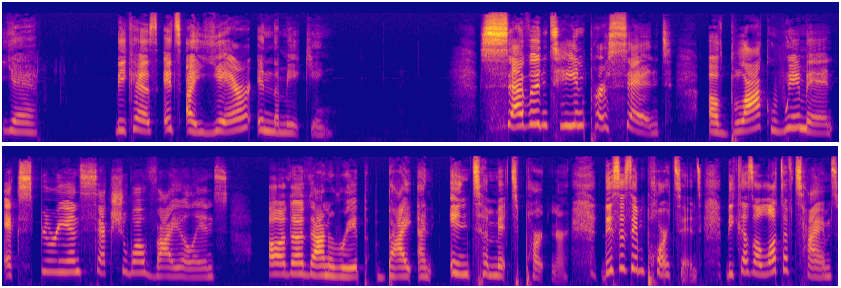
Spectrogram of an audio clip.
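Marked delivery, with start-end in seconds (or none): 4.8-14.0 slow, drawn-out, deliberate, word-by-word reading. Podcast host rereading a statistic aloud, reading slowly. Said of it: "Let me read it again slow".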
